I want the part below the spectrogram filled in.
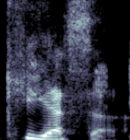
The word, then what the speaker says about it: Chiesa: I always get his fucking name wrong, but it's Michael Chiesa.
